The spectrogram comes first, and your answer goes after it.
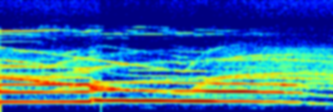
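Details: Ava, a female pet dog in a busy area, howls at a passing siren: a long, steady, mid-pitched tone, rich in overtones, that wavers slightly and sags at the end while the siren's faint sweeping wail carries on behind.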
